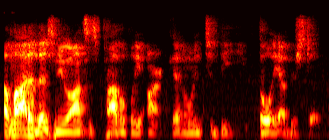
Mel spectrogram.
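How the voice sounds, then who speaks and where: A man's voice: sits low, fast, a bit bright, breathy edge, muffled recording. A man on a film podcast, speaking thoughtfully and hedging. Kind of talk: casual podcast discussion.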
